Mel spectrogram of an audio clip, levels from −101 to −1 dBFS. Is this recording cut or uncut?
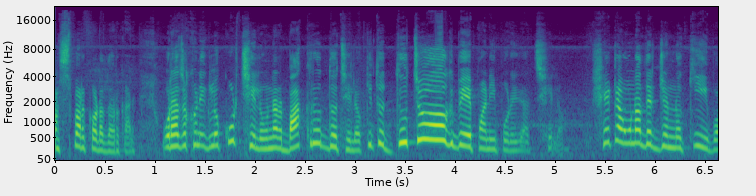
cut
